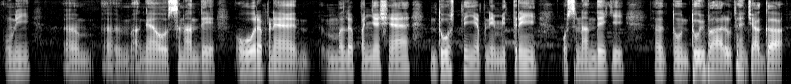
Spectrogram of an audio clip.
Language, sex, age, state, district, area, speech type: Dogri, male, 18-30, Jammu and Kashmir, Udhampur, rural, spontaneous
